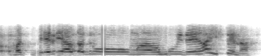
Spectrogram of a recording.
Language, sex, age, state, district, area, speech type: Kannada, female, 60+, Karnataka, Shimoga, rural, conversation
